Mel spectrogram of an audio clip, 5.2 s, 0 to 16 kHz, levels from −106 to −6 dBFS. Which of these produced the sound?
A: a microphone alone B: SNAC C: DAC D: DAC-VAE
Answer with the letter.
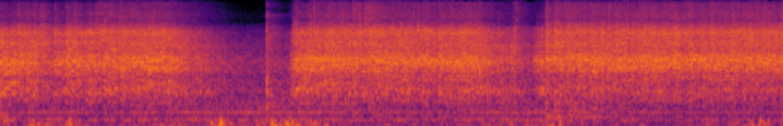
A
